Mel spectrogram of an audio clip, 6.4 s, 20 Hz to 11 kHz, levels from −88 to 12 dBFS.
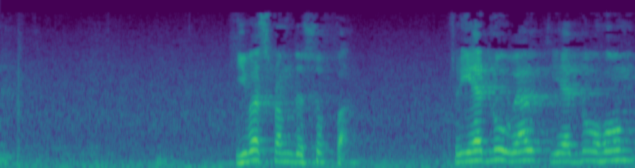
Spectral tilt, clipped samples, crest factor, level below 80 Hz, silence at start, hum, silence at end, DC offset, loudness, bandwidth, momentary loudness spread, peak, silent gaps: -5.5 dB/octave; under 0.1%; 20 dB; -42 dBFS; 0 s; none; 0 s; under 0.1%; -21 LUFS; 8.6 kHz; 23 LU; -2 dBFS; none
